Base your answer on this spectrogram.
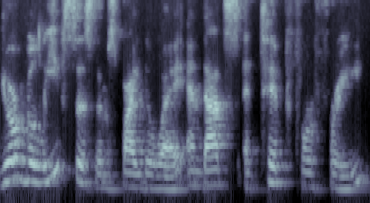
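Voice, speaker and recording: A woman speaks with a Polish accent. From Poland. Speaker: brain coach. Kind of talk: interview.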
